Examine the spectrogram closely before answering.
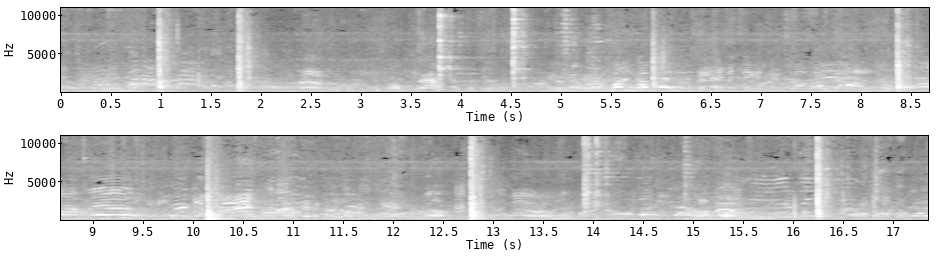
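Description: Swords clash with sharp metallic clangs.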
